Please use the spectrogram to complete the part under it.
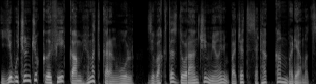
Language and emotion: Kashmiri, sad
